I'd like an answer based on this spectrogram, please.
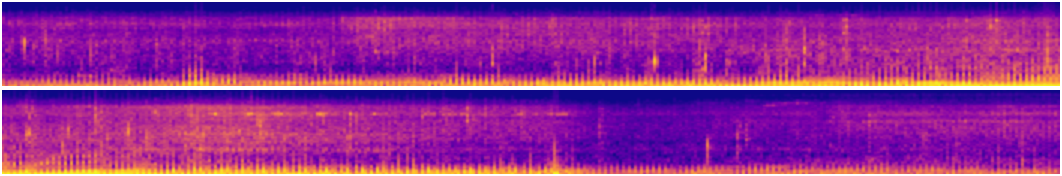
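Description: Motor vehicle engine running steadily, with scattered rattling clicks. It grows louder through the middle and then drops off sharply about eleven seconds in.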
